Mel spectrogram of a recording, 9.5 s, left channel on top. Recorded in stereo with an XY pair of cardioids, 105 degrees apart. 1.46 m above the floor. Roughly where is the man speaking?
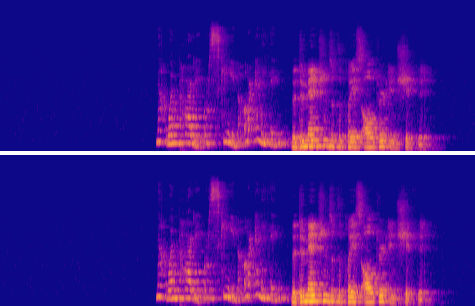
Ahead right.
